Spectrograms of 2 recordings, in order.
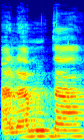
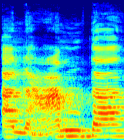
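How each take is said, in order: First: The ain sound in the middle is left out. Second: The ain sound in the middle is clearly pronounced. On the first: The speaker calls it wrong. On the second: The speaker calls it right.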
